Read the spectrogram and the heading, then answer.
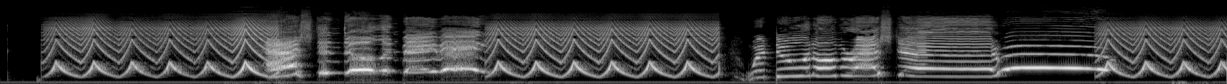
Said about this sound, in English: That is the official promoted from the practice squad siren on the Sonic Truth podcast.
